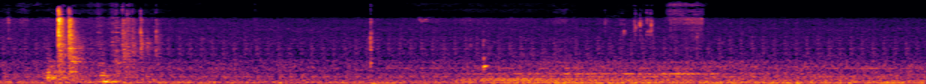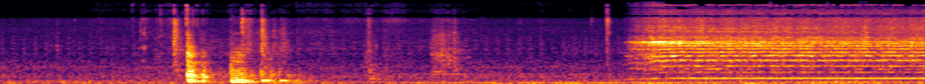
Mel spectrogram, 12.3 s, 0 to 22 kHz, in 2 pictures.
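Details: 1969 International Scout 800 heater blower motor, removed and run after penetrating oil, spins up to a steady hum with a raspy whirring edge; vibrates and noisy, dry or worn bearing suspected, owner thinks it's just bad.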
